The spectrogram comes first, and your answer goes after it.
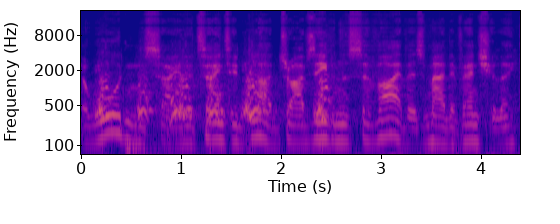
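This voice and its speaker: A man's voice: on the low side, moderate pace, heavy background noise, natural voice. An actor playing a stern male warrior in a video game, solemn and curt, speaking proudly of battle and his hounds. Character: stern male human warrior, grim hunter with war hounds. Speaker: game character. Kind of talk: voiced game dialogue. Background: loud game music.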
